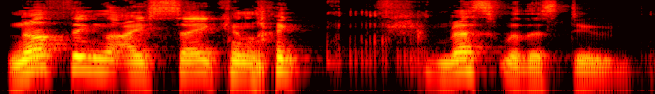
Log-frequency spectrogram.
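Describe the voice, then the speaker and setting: A flustered young thug who can't believe his insults aren't working, as a man puts him on in a joke. He stumbles and restarts his sentences. The voice stays animated, with a wide swing in pitch. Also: a little slow. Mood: baffled. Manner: stammering, baffled.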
